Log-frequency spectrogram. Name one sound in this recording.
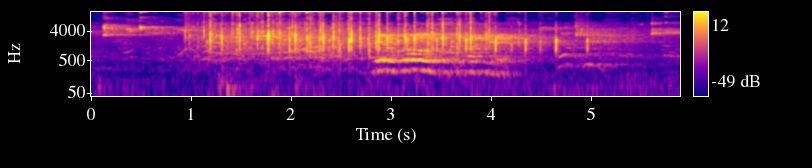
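A crowd cheers and claps in an echoing gym.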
